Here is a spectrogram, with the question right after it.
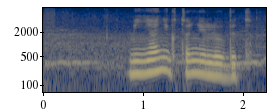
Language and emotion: Russian, sad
